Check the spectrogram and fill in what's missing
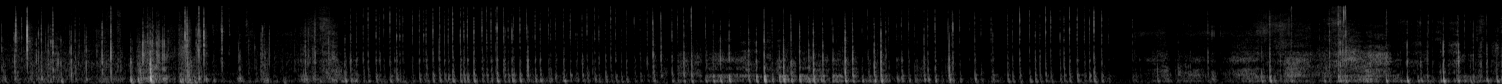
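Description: Fingernails tap and scratch across a flat rectangular gift box wrapped in holographic tree-print foil paper with tape. The result is a dense stream of quick, dry, crinkly taps and bright scratchy rustles, with a brief near-silent gap around 11 seconds before the tapping resumes.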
